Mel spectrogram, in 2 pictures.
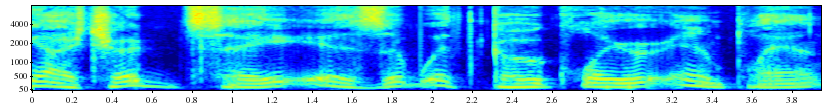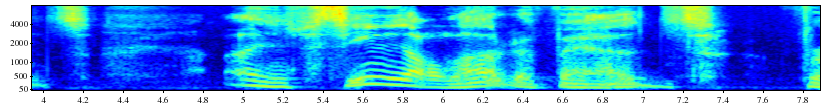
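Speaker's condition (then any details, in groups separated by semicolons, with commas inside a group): Spinocerebellar ataxia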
